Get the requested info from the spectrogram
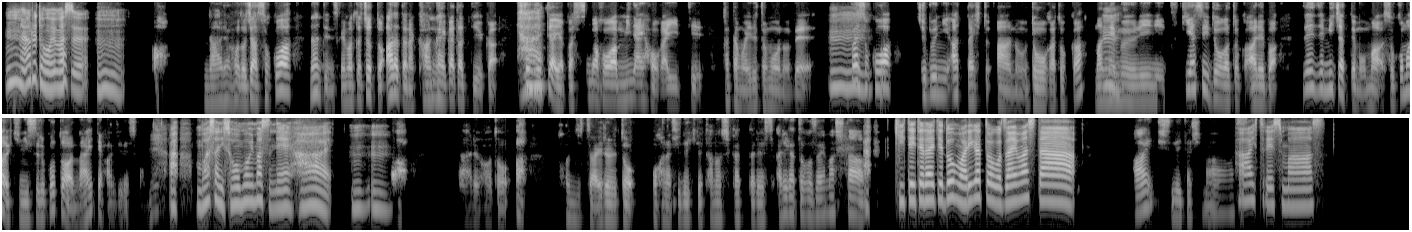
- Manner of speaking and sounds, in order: none
- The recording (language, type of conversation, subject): Japanese, podcast, 睡眠前のルーティンはありますか？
